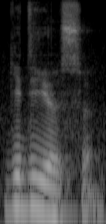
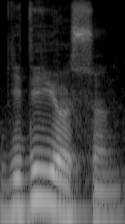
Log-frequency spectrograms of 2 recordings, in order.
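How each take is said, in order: The two takes are said the same way.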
